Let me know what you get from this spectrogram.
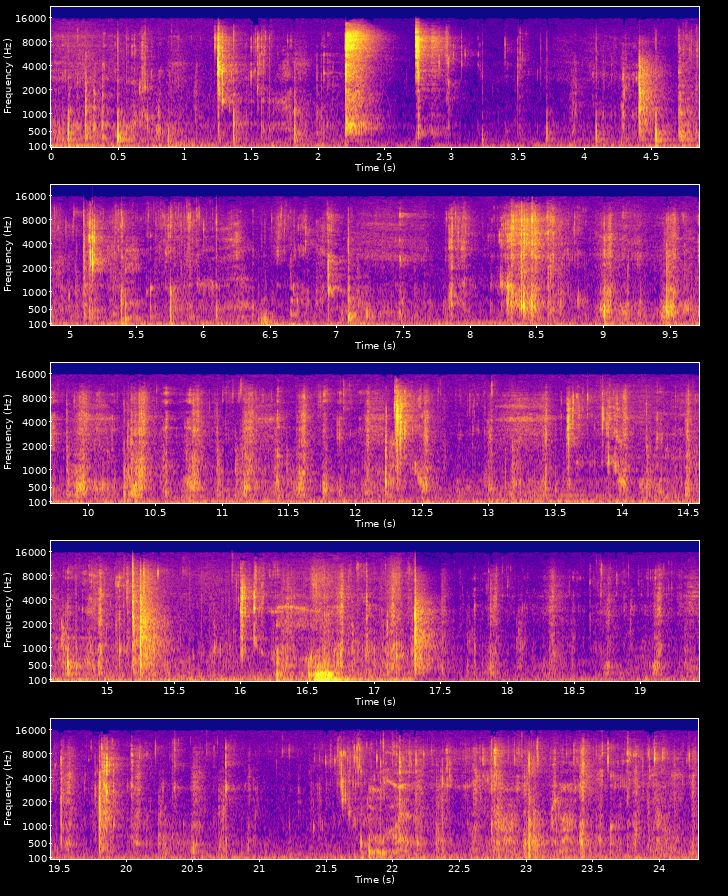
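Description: Close-miked eating sounds: chewing and mouth smacking while snapper head in curry sauce is eaten by hand, with many short, irregular clicks and one low thump about two-thirds of the way through.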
